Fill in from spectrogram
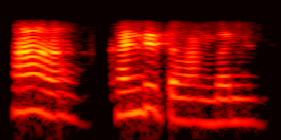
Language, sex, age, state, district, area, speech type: Kannada, female, 18-30, Karnataka, Vijayanagara, rural, conversation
